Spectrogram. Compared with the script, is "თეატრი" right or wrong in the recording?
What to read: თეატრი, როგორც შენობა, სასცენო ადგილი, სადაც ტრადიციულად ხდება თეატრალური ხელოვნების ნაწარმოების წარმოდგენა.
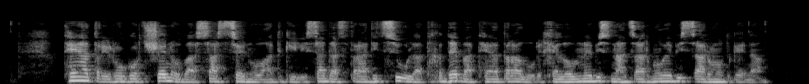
right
